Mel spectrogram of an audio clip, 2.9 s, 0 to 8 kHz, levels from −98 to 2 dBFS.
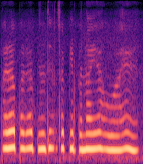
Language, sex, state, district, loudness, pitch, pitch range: Hindi, female, Arunachal Pradesh, Papum Pare, -12 LUFS, 285 Hz, 270-290 Hz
